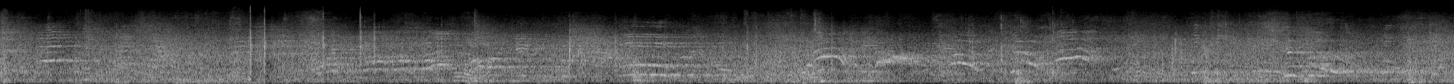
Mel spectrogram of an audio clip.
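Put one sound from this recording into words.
Young players shout and call out across an echoing rink.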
